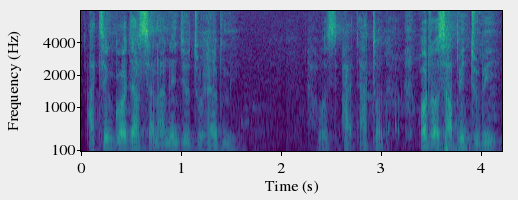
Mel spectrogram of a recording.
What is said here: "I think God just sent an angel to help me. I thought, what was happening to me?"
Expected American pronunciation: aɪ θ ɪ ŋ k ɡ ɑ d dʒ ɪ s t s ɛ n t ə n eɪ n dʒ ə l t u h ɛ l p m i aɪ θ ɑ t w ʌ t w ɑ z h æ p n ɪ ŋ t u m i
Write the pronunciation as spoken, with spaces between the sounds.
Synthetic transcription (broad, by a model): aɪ t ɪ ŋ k ɡ ɑ d dʒ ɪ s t s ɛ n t ə n eɪ n dʒ ə l t u h ɛ l p m i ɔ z ɑ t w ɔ t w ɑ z h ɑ p ɪ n t u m i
